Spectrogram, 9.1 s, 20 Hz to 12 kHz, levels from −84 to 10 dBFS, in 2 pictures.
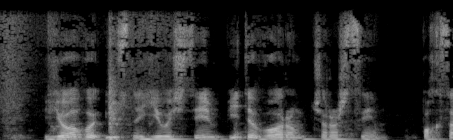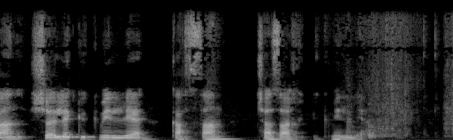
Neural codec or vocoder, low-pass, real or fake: none; 10.8 kHz; real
